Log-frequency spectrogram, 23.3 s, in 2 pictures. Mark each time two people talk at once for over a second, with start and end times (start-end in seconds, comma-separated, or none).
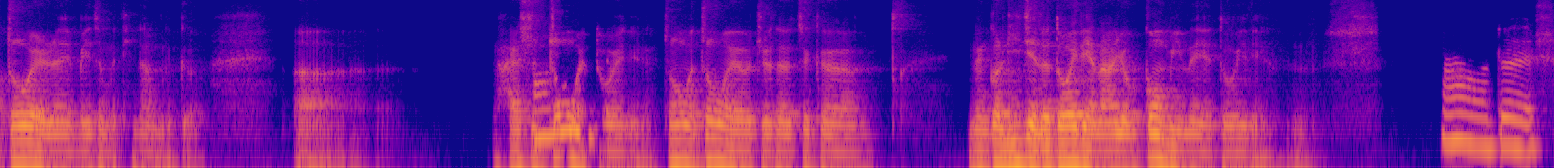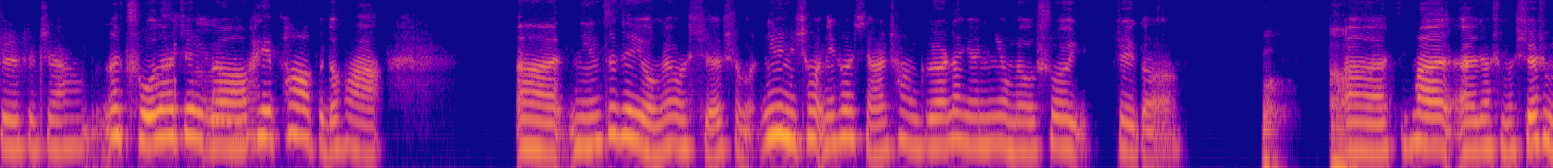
none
